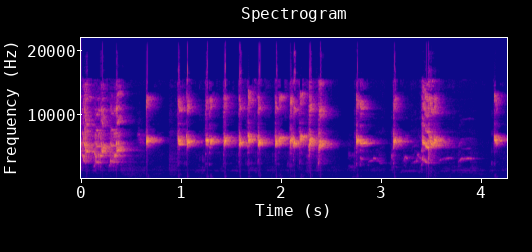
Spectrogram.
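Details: Lovebird, a female, singing in the long ngekek style: a dense, scratchy burst, then a tumbling string of high, clipped chirps at uneven spacing, with a few lower buzzy notes near the end.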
